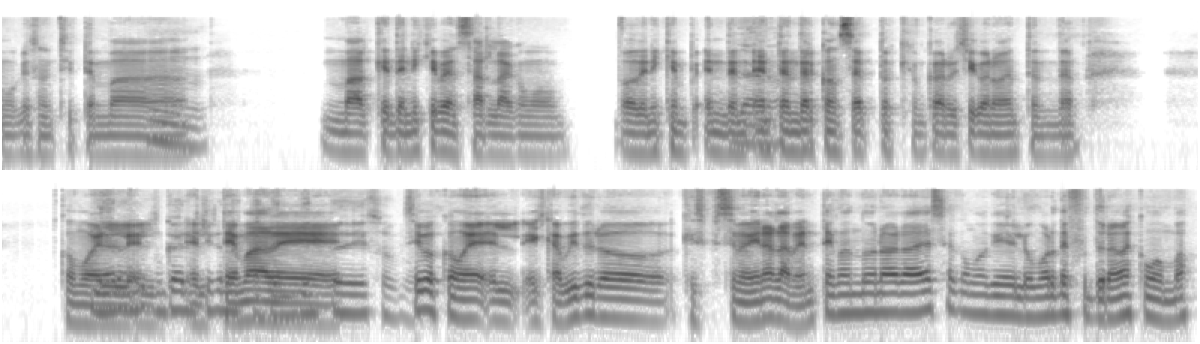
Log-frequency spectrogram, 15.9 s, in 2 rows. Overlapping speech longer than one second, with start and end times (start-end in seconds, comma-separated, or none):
8.5-10.8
